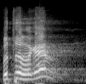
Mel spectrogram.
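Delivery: normal talking voice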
